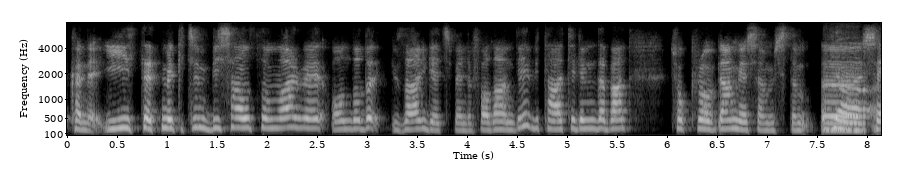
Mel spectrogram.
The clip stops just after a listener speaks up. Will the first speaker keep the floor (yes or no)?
yes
